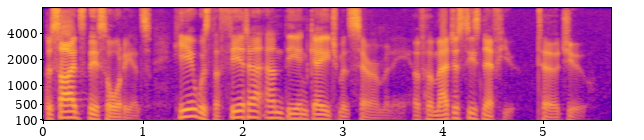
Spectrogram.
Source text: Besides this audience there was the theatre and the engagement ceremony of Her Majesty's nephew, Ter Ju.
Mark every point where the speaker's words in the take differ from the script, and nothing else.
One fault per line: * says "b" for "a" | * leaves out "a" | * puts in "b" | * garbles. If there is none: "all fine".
* says "here" for "there"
